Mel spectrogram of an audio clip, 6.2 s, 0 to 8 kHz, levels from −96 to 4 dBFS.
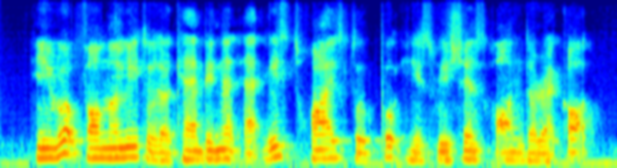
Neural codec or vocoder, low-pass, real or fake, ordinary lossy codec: codec, 16 kHz, 2 kbps, FreqCodec, smaller model; none; fake; none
